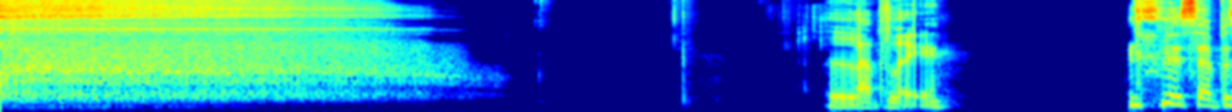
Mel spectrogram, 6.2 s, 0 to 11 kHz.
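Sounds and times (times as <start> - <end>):
long breathy exhale: 0.0 - 2.5
speech: 4.1 - 4.8, 5.6 - 6.1.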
